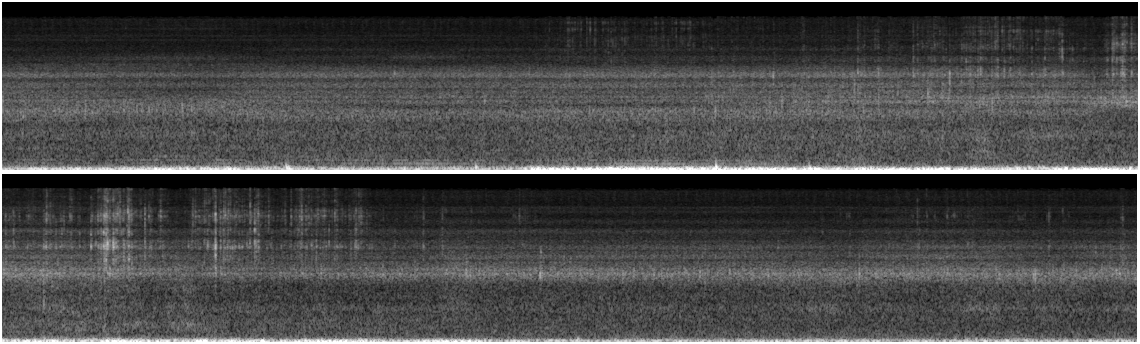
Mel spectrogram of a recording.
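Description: A steady rush of spillway water under a low rumble of wind on the microphone. A hooked bass splashes and thrashes at the surface as it is swung out of the water, in a flurry of sharp splashes about halfway through.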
